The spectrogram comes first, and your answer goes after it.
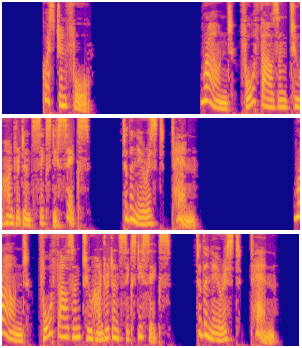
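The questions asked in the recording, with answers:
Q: Round 4,266 to the nearest 10.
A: 4,270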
